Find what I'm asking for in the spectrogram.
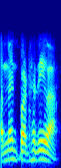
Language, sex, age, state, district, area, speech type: Sanskrit, male, 30-45, Kerala, Kozhikode, urban, conversation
